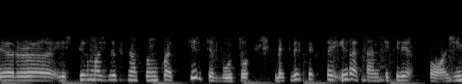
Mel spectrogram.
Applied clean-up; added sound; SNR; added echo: none; Drum kit; 18 dB; none.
